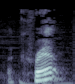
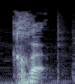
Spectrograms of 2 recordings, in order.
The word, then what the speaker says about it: crepe: A crepe? Yes. See, sometimes I've been guilty of saying crepe. Or crepe? Crepe. I'll say crepe. Crepe or crepe. I think it's crepe.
